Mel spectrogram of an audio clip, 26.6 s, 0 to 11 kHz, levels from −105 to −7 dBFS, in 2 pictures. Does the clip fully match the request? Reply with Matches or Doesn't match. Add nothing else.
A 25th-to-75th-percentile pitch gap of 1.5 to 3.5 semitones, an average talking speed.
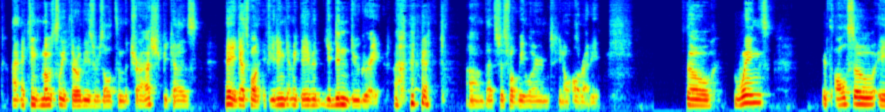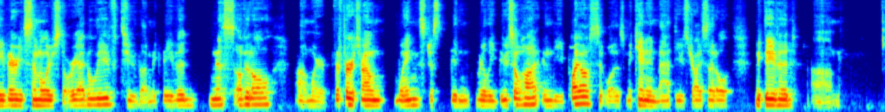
Matches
